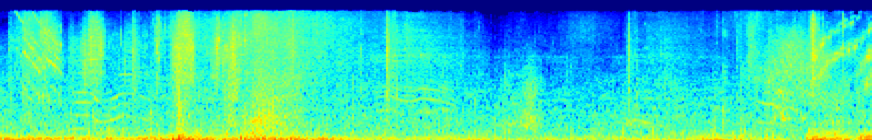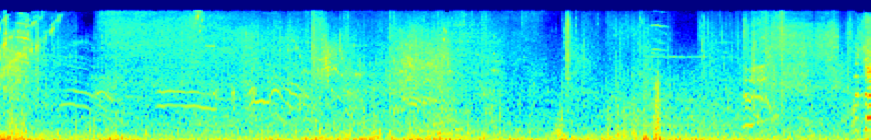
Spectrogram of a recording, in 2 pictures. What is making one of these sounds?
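Energy weapons zap and crackle in a fight.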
